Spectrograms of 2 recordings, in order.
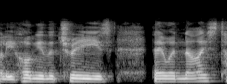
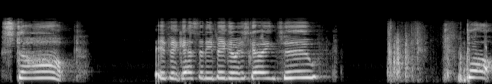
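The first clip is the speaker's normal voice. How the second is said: very high-pitched crying out; 13 semitones higher than usual. The others, watching him blow up the balloon, crying out. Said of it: "till the others cried".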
